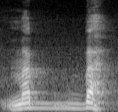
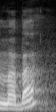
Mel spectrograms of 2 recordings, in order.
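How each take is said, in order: First: The b sound is held long and doubled. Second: The b sound is short and single. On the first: The speaker calls it right. "c'est comme si on entend deux fois le be" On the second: The speaker calls it wrong. "on ne dirait pas ma ba, parce que ma ba, c'est sans le trois renversé"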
